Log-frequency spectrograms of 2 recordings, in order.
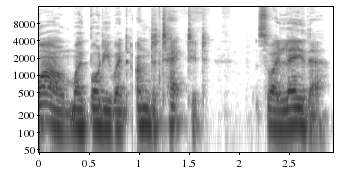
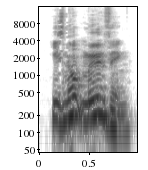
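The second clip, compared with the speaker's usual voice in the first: ordinary delivery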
